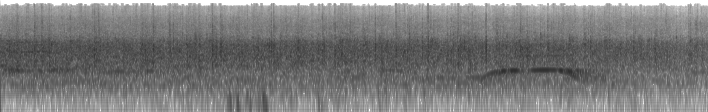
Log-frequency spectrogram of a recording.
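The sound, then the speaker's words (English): An audience claps their hands in a dense, steady wash of applause that stays loud and continuous throughout, with a faint tonal line rising briefly through the noise. “Clap your hands and say, I'm going to have the audacity to ask.”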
